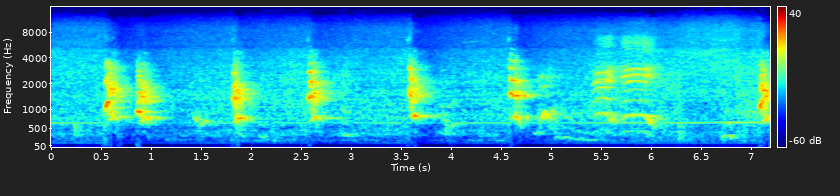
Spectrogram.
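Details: Shetland Sheepdog indoors barking at a vacuum cleaner it hates: sharp high barks about once a second, a short yelping burst near the end, over the vacuum's steady drone.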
